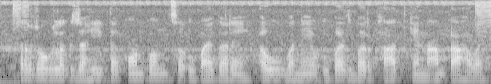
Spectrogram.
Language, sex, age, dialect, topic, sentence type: Chhattisgarhi, male, 25-30, Eastern, agriculture, question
